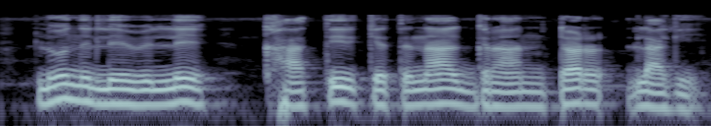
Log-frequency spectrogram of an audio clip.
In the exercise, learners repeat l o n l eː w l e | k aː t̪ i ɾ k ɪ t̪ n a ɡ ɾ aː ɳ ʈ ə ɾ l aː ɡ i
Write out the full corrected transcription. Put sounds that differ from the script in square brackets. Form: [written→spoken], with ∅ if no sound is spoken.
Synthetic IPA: l o n l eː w l e | [k→kʰ] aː t̪ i ɾ k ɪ t̪ n a ɡ ɾ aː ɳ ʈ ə ɾ l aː ɡ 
